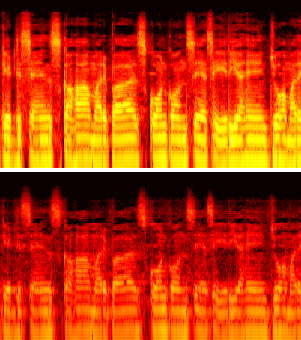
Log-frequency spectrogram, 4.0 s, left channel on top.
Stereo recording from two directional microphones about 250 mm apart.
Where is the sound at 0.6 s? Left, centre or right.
Left.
